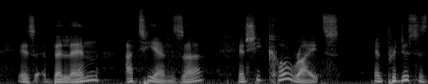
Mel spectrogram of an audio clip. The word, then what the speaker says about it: Atienza: And her name, this lovely woman, her name is Belen Atendia. I can pronounce her name very badly, but I'll try it one more time. I'm sure we've probably butchered that name. Belen Atienza. It's Atienza.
